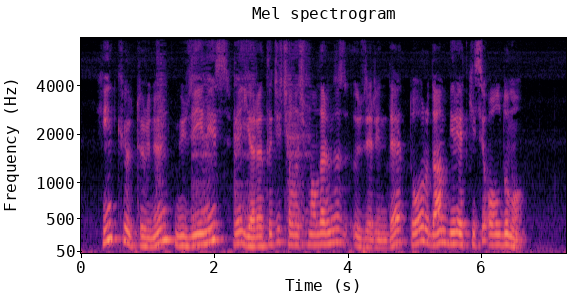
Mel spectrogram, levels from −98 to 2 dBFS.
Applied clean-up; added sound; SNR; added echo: none; Fart + Fire; 18 dB; none.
